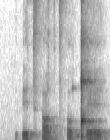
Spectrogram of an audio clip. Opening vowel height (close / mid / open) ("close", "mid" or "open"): mid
